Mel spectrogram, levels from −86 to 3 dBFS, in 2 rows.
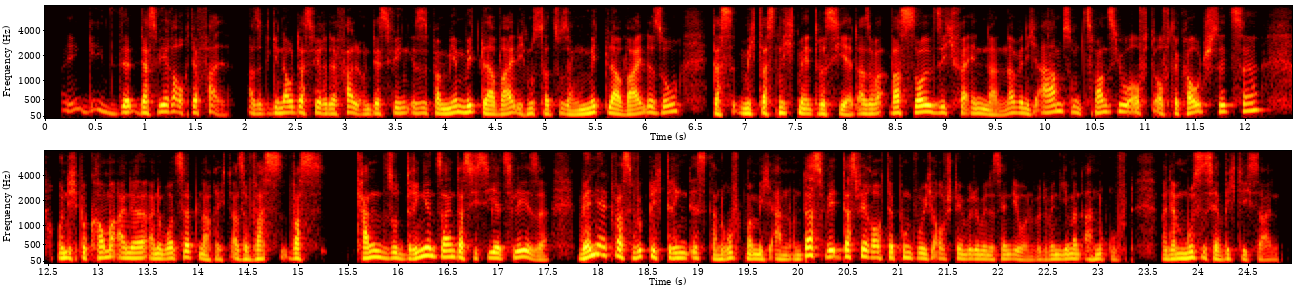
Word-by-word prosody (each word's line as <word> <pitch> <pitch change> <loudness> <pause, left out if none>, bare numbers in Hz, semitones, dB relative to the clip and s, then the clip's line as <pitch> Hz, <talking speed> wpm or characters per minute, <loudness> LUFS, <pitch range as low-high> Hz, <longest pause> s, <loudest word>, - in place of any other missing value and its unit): I 210 +3 -16
g 210 +6 -14
d 155 0 0
das 150 +2 0
wäre 180 +1 +3
auch - - -6
der 160 - 0
Fall. 90 0 -11 0.2
Also 125 -3 -6
d 125 - -18
genau 150 +2 +1
das 155 -1 -2
wäre 140 -3 +1
der 125 - 0
Fall. 150 +1 -1
Und 120 +2 -7
deswegen 135 +3 -3
ist 135 0 -6
es 140 - -6
bei 130 - -1
mir 130 +6 +2
mittlerweile 155 -10 +2
ich 120 - -7
muss 130 0 -4
dazu 120 +2 -4
sagen, 110 0 -1
mittlerweile 135 -2 +1
so, 165 +6 -2 0.3
dass 170 - -2
mich 130 -5 -1
das - - -1
nicht 140 0 -2
mehr 130 - +3
interessiert. 125 0 -2
Also 125 -1 0
wa - - -3
was 150 +2 +1
soll 170 +2 +7
sich 150 -3 -5
verändern, 110 -7 -3
ne, 145 +1 -3
wenn 140 - 0
ich 115 - -7
abends 180 +5 -1
um 150 -5 -7
20:00 170 +4 -1
auf - - -4
auf - - -4
der - - -4
Couch - - 0
sitze 190 +5 -2 0.4
und 140 0 +2
ich - - -3
bekomme 145 +4 +1
eine 140 0 +3
eine 125 0 +1
WhatsApp-Nachricht. 130 - -1
Also 115 -2 -3
was 120 0 -2
was 135 - -2 0.3
kann 155 +3 +3
so 140 +1 0
dringend 155 - +4
sein, 165 -2 +4
dass 155 -2 +3
ich 130 - -6
sie 150 - -2
jetzt 140 - +3
lese? 130 - +4 0.3
Wenn 145 - +8
etwas 205 -9 +2
wirklich 175 0 0
dringend 140 -1 0
ist, 140 -2 -5
dann 110 0 -1
ruft 140 +5 -3
man 120 -1 +2
mich 115 -1 -3
an. 110 -2 -4
Und 110 0 0
das 215 -1 +5
wä 175 0 +7
das 175 +1 0
wäre 180 -4 +5
auch 150 - 0
der 150 - +2
Punkt, 145 -3 -4
wo 135 - +2
ich 125 - -5
aufstehen 120 0 -4
würde 120 0 -1
und 115 - -1
mir 110 - -1
das 105 - -7
Handy 115 -1 -3
holen 95 -2 -9
würde, 100 +1 -10
wenn 115 +1 -1
jemand 125 0 -1
anruft, 110 +3 -8 0.2
weil 115 - -4
dann 120 +2 +2
muss 150 +2 +2
es 145 - -4
ja 115 -4 0
wichtig 115 -1 -7
sein. 95 -1 -11
135 Hz, 260 wpm, -23 LUFS, 120-160 Hz, 0.4 s, Wenn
